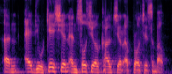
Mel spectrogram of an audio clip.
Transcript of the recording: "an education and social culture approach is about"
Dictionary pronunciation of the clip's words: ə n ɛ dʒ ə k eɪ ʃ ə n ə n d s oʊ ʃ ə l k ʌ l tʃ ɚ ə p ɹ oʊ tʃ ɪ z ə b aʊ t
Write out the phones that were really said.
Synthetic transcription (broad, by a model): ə n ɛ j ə k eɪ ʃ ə n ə n s oʊ ʃ ə l k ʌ l tʃ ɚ ə p ɹ oʊ tʃ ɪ s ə b aʊ t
